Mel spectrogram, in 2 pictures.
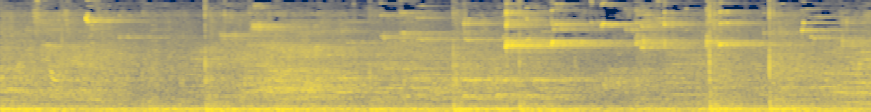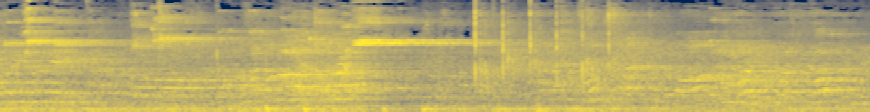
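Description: A basketball thumps as it bounces.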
